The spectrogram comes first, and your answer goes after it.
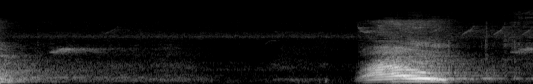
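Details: After a quiet stretch, a single loud Bengal tiger roar bursts in: a deep, rasping, moaning call lasting about a second before tapering off, over a faint continuous high tone.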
